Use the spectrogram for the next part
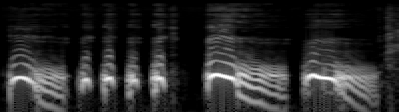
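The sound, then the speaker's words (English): A voice imitates a great horned owl's deep hooting: one long hoot, a quick run of four short hoots, then two drawn-out hoots, clear with no other sounds. “The larger owl, the great horned owl, has a different pattern. It doesn't says who cooked for you. It's a deeper call.”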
